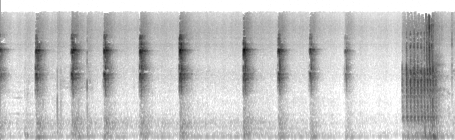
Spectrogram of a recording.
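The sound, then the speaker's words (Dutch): A great spotted woodpecker gives about ten sharp, high-pitched single alarm calls spaced roughly half a second apart, then drums in one short, fast, loud, powerful roll at the very end. “Dus dat is een hele korte, krachtige roffel.”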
